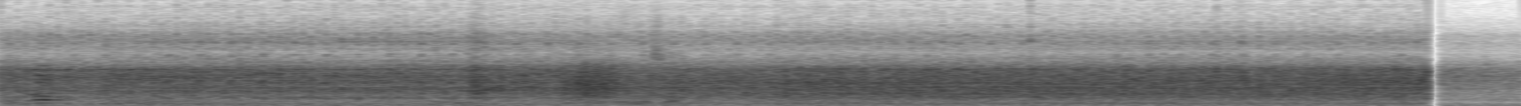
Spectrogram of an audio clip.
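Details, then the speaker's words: Vehicle whose battery warning light stayed on, alternator suspected defective; the alternator is now charging and the battery symbol is gone: steady even idle, no dipping, stalling, knock or misfire. Normal idle. "So naglo-load na po yung ating ano nagkatrabaho na yung ating alternator"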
